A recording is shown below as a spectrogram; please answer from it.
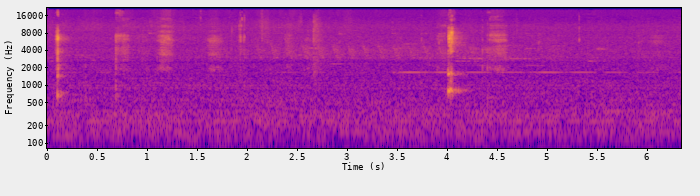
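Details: Three-month-old baby boy with a case of the hiccups: two short, sharp hiccup bursts about four seconds apart in a quiet room; infant hiccups.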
